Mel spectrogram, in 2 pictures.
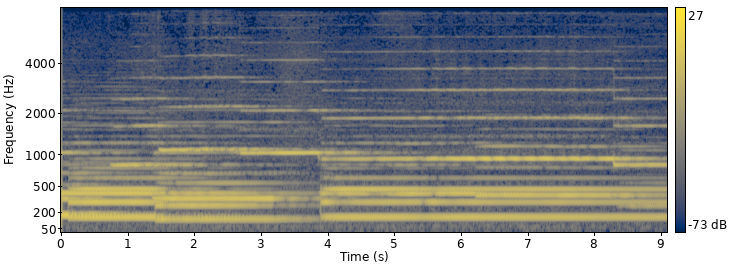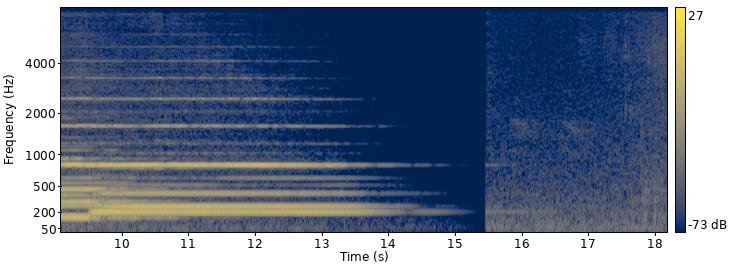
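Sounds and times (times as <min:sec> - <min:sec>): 
oboe: 0:00.0 - 0:14.0.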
